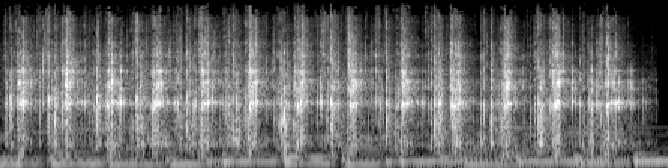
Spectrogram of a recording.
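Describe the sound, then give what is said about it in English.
Rapid, steady rattling of ice knocking inside a cocktail shaker holding gin, grain vodka and Cocchi Americano for a Vesper martini, loud and bright, goes on for several seconds over a low, soft bass line before stopping abruptly. “Shake very well.”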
